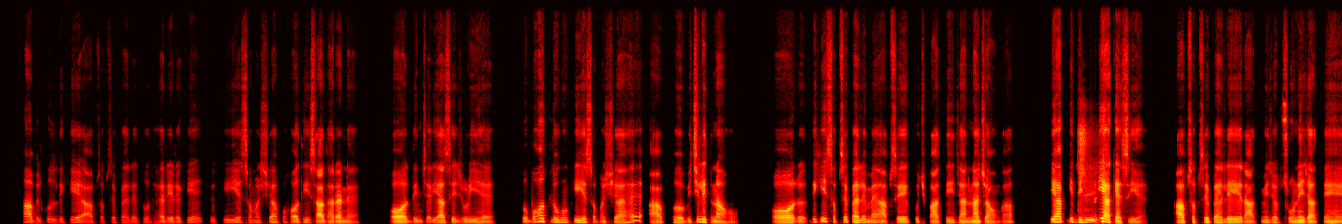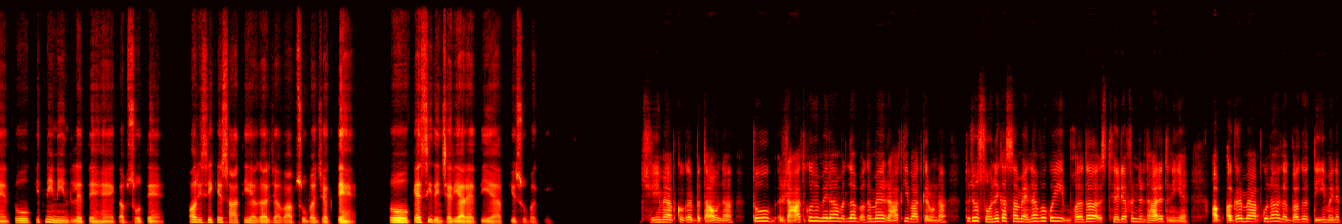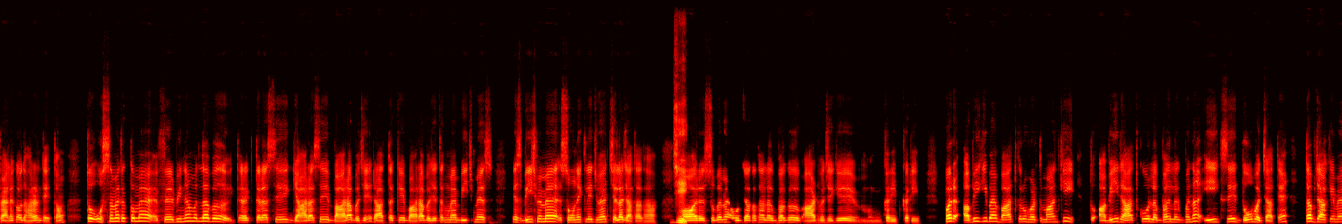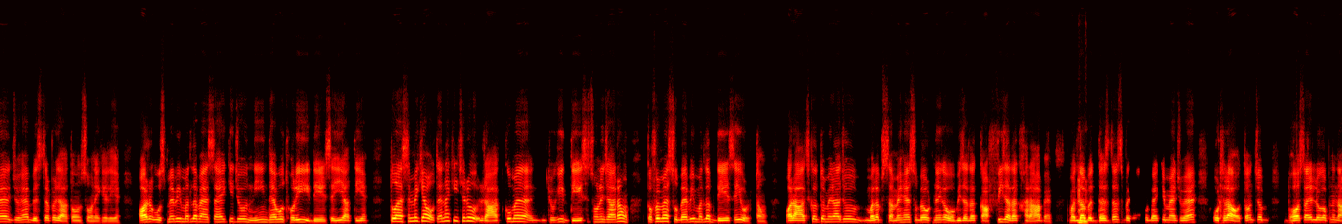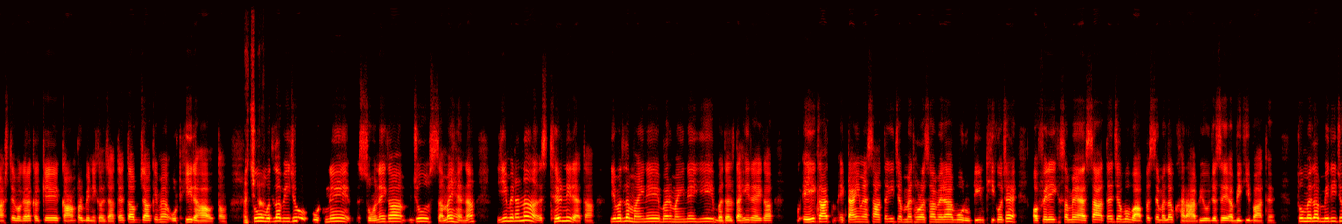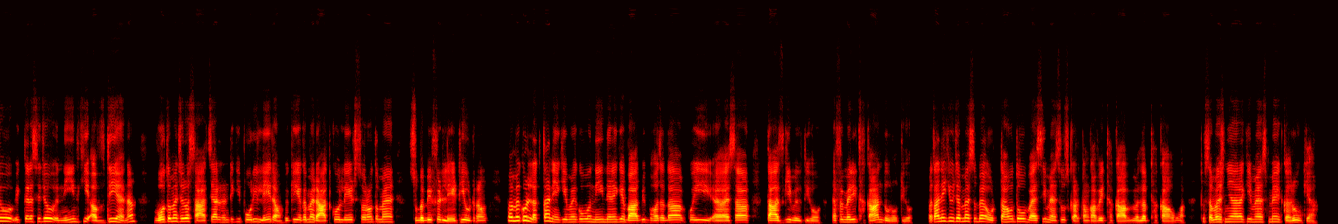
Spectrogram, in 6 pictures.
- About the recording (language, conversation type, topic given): Hindi, advice, दिन में बार-बार सुस्ती आने और झपकी लेने के बाद भी ताजगी क्यों नहीं मिलती?
- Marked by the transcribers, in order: in English: "टाइम"; in English: "रूटीन"; in English: "लेट"; in English: "लेट"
